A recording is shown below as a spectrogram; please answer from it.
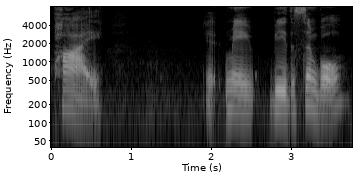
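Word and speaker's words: πι: finished this letter here I've heard this butchered a thousand times in 20 different ways this letter here is exactly the way it looks phonetically this is what it is it's P so if you can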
